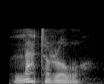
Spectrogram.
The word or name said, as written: lateral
